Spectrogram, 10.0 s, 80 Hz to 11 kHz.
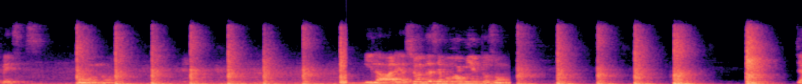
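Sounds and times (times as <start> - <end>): ball bouncing on tiled floor: 1.0 - 4.4, 6.4 - 9.8.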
